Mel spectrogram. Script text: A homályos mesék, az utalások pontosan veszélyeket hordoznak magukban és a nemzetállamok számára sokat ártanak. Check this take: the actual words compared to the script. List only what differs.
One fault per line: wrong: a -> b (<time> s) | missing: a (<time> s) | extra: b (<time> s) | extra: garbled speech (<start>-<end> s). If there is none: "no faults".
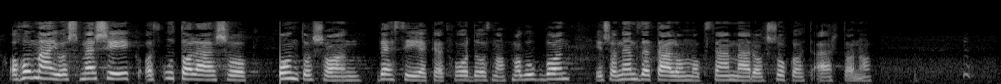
no faults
